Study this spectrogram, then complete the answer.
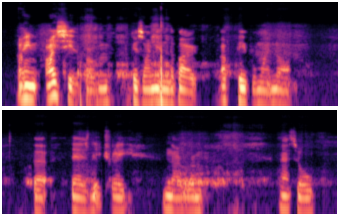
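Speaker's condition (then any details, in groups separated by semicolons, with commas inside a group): No condition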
